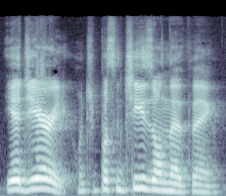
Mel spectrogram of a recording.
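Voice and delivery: put-on hammy Boston dockworker accent; mock Boston accent. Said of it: "heard a man from Boston talk".

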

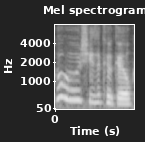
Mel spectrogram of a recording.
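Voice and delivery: mocking skeptic. Mimics skeptical listeners.

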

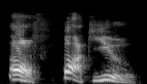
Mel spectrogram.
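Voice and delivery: loud, high, slowed-down curse; emphatic curse. Shown as a demonstration. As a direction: punch each word slowly and loudly. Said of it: "I just said it three different ways".

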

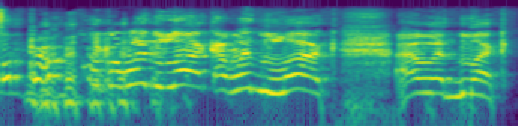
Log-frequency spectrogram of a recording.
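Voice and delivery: high-pitched words bubbling with laughter; laughing. Real, not acted. Retelling how she hid her face, laughing. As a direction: laugh through it, easing off.

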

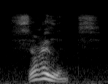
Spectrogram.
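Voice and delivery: bang out a loud call for order; loud call for silence. A narrator's reading. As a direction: call the whole room to order. Calling the bar to order.

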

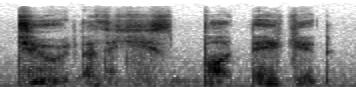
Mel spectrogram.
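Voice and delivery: hushed, slow aside to a buddy; secretive whisper. Acted. Freddie to his friend about the naked man, whispering. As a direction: whisper it slowly so he won't hear. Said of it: "his friend Freddie goes".

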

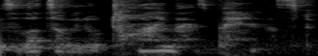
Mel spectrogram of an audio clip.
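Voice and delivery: dropped to a whisper; whispered wry aside. Real, not acted. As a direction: breathe it under your breath. Aside about the cut.

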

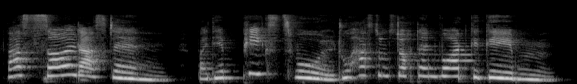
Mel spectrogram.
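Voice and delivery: boil over at the fox; furious. A narrator's reading. Hedgehog furious at the fox for breaking his word. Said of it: "kochte vor Wut".

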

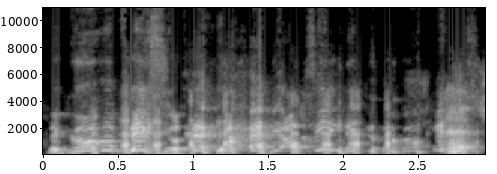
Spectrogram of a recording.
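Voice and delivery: high-pitched, laughing mock amazement; teasing, laughing. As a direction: tease him through laughter, voice jumping up. Teasing friend's predicted switch to Pixel.

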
